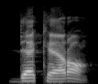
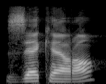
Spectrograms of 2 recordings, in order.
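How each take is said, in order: First: The word begins with a d sound. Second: The word begins with a z sound. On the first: "certains le lisent dakara. C'est faux" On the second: "ils disent za. ... C'est aussi une erreur"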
